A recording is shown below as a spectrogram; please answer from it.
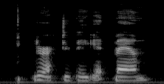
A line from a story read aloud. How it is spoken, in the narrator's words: Aegis greeted her, his voice strained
